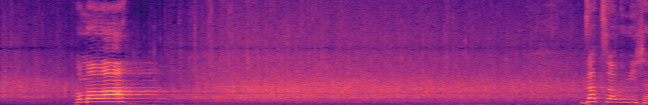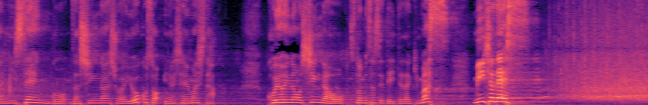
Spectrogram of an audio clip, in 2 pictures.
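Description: A woman sings into a microphone in a large hall.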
